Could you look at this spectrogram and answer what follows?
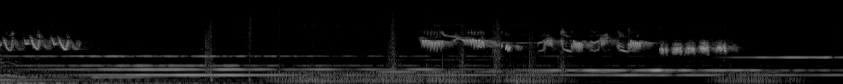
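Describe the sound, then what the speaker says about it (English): A barn swallow in the video game What Remains of Edith Finch chirps in short bright bursts, at the start and again in a longer run midway, over sustained ambient game tones and soft rustling steps. "Then I heard chirping outside my window."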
